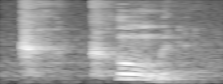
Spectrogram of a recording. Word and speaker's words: Coumadin: Notice that's a hard sounding C. Coumadin, right? So, what I want you to do is think about Coumadin and that K sound that it has, that hard C.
